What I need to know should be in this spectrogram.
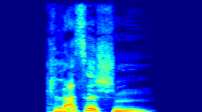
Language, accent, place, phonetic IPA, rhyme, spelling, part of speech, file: German, Germany, Berlin, [ˈklasɪʃm̩], -asɪʃm̩, klassischem, adjective, De-klassischem.ogg
- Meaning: strong dative masculine/neuter singular of klassisch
